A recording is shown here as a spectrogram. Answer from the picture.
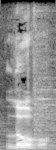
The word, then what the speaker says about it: Louisville: Louisville. – Louisville. – Louisville. – Yeah. That's hard to say. – For those listening, it's Louisville, Louisville, or Louisville.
